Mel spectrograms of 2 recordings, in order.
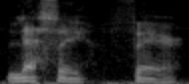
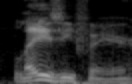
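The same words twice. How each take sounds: First: It is pronounced with a French accent. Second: It is pronounced with an English accent. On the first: The speaker calls it right. "that's how you pronounce it, by the way, in, en français" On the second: The speaker calls it wrong. "not laissez or laissez-faire, like my high school uh, teacher used to pronounce it"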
